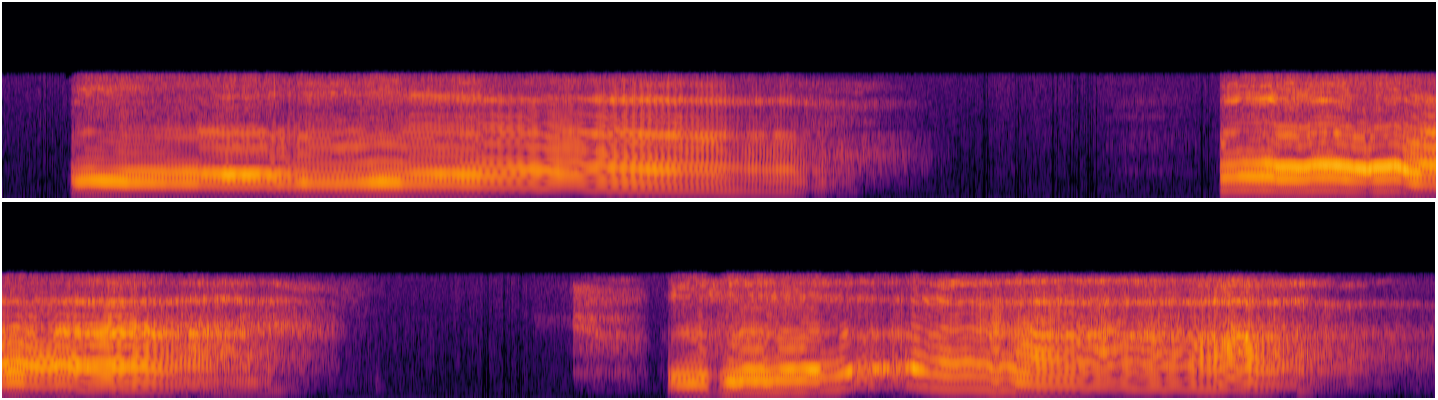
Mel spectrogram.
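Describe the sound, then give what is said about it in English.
Three long, loud vocal yawns, each a drawn-out voiced sigh sliding in pitch and lasting several seconds, separated by short silences, with no talking. “So let's just make a few yawns here and make them a vocal yawn.”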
